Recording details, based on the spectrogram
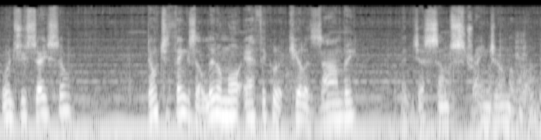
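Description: A man's voice: mid-range voice, normal speed, over music, close to an everyday voice. A man playing a nostalgic, moralizing zombie killer who muses talkatively in an audio drama. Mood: musing, needling. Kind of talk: audio drama trailer acting.

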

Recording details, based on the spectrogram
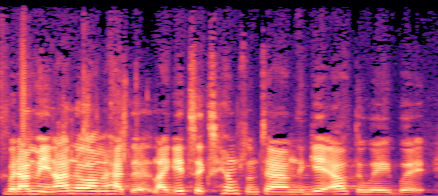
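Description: A woman's voice: mid-range voice, steady tone, brisk, in a large hall, dull audio. A woman with a Chicago accent chatting casually as an interview guest, candid and slangy. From Chicago, United States. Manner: candid, slangy, often chuckling.

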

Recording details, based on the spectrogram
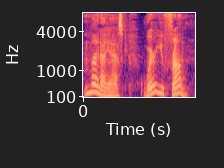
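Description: A man acts out an awkward, burnt-out office worker in a radio play. His pitch moves around a lot as he confides earnestly and hesitantly, quick to apologize. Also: sing-song, darkish tone, slightly rough, full character voice. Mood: apologetic. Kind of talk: audio drama acting.

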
